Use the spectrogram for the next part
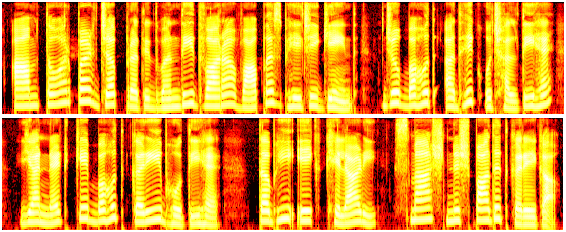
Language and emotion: Hindi, neutral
